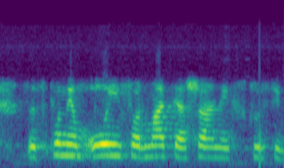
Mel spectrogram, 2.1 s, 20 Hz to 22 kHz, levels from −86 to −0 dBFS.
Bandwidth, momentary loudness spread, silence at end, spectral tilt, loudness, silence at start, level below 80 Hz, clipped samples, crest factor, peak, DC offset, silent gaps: 4.1 kHz; 12 LU; 0 s; -4.5 dB/octave; -16 LUFS; 0 s; -62 dBFS; under 0.1%; 16 dB; -2 dBFS; under 0.1%; none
